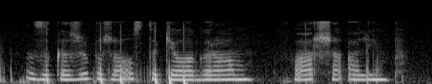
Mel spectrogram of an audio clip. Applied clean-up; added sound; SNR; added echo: none; none; none; none.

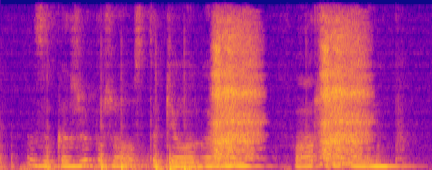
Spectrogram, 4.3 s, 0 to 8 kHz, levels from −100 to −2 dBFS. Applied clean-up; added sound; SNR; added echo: none; Breathing; -3 dB; reverberation time 0.6 s.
